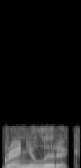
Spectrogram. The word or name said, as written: granulitic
